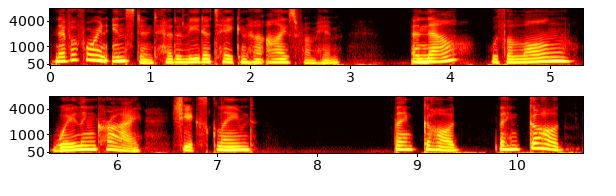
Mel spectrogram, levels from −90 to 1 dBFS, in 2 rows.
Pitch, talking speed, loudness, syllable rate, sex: 185 Hz, 135 wpm, -16 LUFS, 4.3 syllables/s, female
